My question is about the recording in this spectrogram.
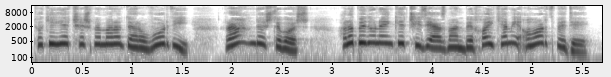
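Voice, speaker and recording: A woman's voice: high voice, big pitch swings, darkish tone, dry recording, clean studio sound. Woman voicing a pleading poor man. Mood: begging.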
